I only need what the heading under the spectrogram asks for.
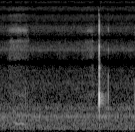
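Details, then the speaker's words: Person with hiccups, addressed as "buddy": a single sharp, abrupt hiccup against a quiet background. "I got the hiccups buddy I got the hiccups like GMA"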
